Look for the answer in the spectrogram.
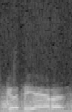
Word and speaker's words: Gutierrez: Actually, this Gutierrez, we're calling him, G-U-T-I-E-R-R-E-Z. He would pronounce it Gutierrez with the I. Here's a pitch. Oh, that one looked pretty good. Must have been high. It's 2. Curveball. The I in the name right after the T, G-U-D-I, would have to be pronounced. Gutierrez with a double R-E-Z.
